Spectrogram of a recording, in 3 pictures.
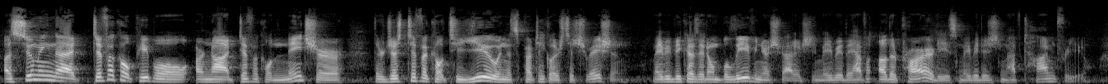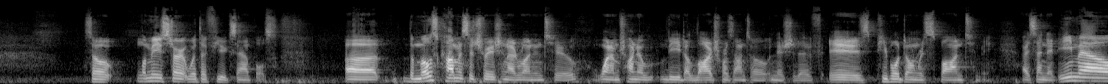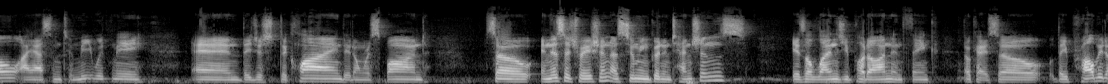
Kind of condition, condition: setting, busy venue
